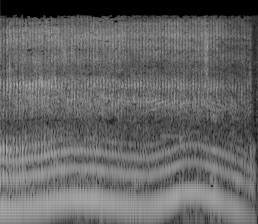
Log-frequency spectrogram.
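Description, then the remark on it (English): A voice imitates a blender as a sound effect, speaking to the media after practice about mixing up player combinations, with a steady, buzzing hum that wavers slightly in pitch, holding loudly for about two and a half seconds before cutting off. “I'm going to blender it up.”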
